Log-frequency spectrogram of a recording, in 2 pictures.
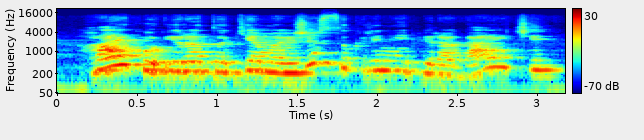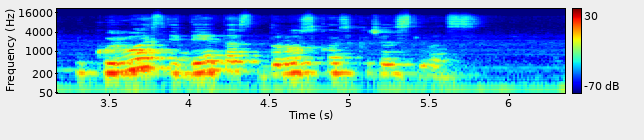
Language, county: Lithuanian, Kaunas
